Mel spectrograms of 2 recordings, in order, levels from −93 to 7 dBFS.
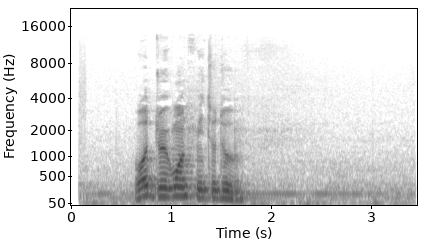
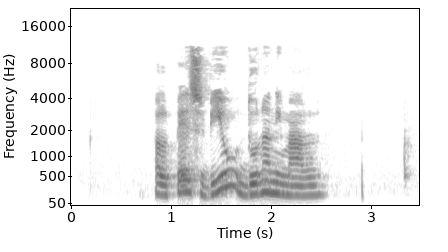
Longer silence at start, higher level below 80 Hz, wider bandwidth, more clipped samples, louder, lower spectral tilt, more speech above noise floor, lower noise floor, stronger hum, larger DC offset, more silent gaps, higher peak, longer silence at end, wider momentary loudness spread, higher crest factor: second, 0.15 s vs 0.85 s; first, -56 dBFS vs under -90 dBFS; first, 13.5 kHz vs 11.5 kHz; neither; first, -27 LUFS vs -38 LUFS; first, -8 dB/octave vs -3 dB/octave; second, 24 dB vs 43 dB; second, -49 dBFS vs -81 dBFS; first, 60 Hz at -55 dBFS vs none; neither; neither; first, -10 dBFS vs -22 dBFS; about the same, 0.2 s vs 0.1 s; first, 25 LU vs 12 LU; about the same, 20 dB vs 20 dB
